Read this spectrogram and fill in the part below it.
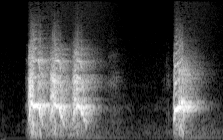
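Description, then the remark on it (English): A dog, Nana, in the garden looks at the sky and barks three times in quick succession, pauses, then gives one more sharp bark. The barks are loud, with no talking. “In the garden, Nana looks at the sky and barks.”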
